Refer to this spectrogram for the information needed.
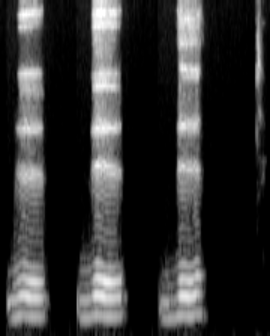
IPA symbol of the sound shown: ð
